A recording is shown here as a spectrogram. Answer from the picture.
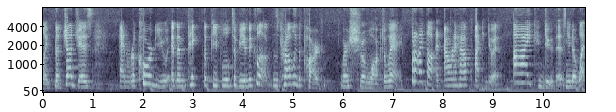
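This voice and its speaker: Over noticeable background noise, a woman speaks at a fairly quick pace and a fairly high pitch. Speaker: college student YouTuber. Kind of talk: casual story time talk to camera. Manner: animated, dramatic, anxious retelling.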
